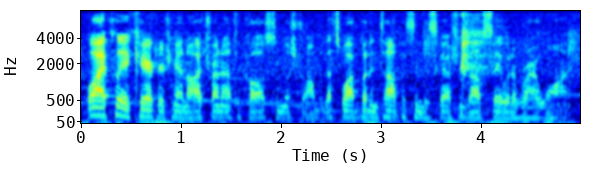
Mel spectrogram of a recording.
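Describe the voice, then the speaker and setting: A man's voice: mid-range voice, fairly even intonation, racing, fairly bright tone. A man hosting a livestream in casual banter, talking in a blunt, teasing, cocky manner. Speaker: livestream host and voice actor.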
